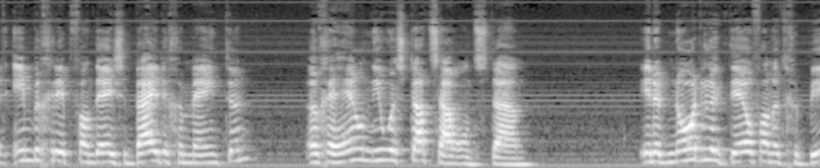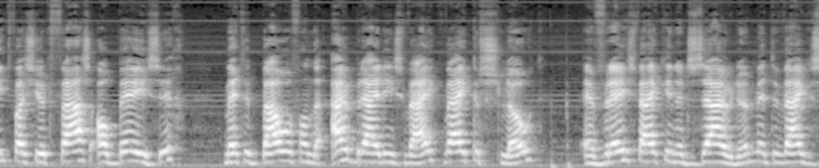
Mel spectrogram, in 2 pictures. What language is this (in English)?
Dutch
